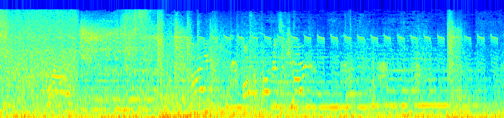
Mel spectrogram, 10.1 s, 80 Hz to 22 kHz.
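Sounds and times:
action film music: 0.0 - 10.0.

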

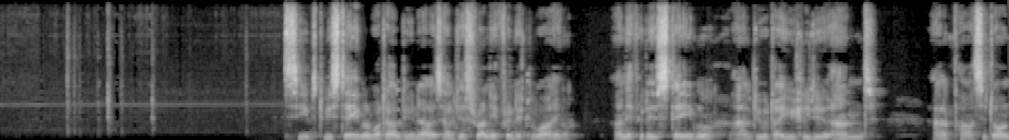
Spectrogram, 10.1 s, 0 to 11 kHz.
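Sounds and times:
computer hum: 0.0 - 7.9.

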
